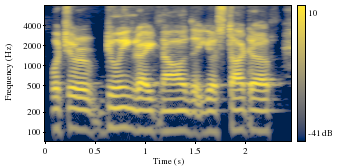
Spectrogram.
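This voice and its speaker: A man's voice: on the low side, little pitch movement, a little slow, dark tone. A middle-aged man hosting an interview, talking with enthusiasm and rambling through many filler phrases. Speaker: podcast host. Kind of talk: casual interview chat.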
